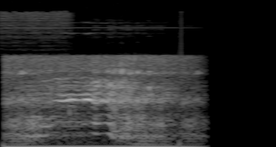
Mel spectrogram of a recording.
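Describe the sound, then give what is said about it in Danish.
A horse whinnies in one loud, shaky neigh lasting under a second and a half, then it cuts off abruptly into silence. “En hest kommer hen til Geo og puffer ham på ryggen.”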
